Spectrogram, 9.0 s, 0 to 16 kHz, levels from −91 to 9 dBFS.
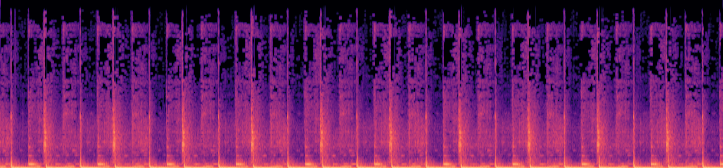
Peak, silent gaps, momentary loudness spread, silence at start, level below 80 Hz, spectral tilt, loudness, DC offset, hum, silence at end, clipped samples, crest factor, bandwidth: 0 dBFS; none; 1 LU; 0 s; -8 dBFS; -6 dB/octave; -11 LUFS; under 0.1%; none; 0 s; under 0.1%; 6 dB; 14 kHz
